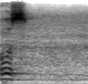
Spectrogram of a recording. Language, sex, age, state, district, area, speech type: Maithili, male, 45-60, Bihar, Sitamarhi, urban, read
